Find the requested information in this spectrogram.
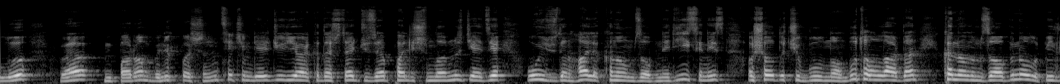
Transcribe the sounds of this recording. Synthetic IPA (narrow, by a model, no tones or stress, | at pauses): lˠu | vɛbaɾambølʲycbaʃɯnɯnt͡ʃʰet͡ʃʰimlʲeɾid͡ʒyd̪ijɑɾkʰad̪ɑʃlˠɑɾɟyzælʲpʰalʲiʃɯmlˠaɾɯmɯzɟæld͡ʒɛojyzd̪ænɦaːlʲˠakʰanalˠɯmzabɯned̪ijiɾsiniz̥ | ɑʃaɯd̪acʰibulˠunɑnbut̪ʰonlˠɑɾd̪ɑn | kʰanalˠɯmzabɯno̞lˠup̚bilʲd̪i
